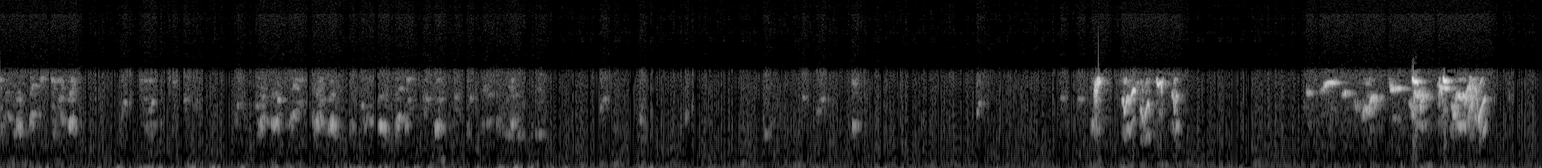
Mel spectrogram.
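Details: Bulbul nestlings, watched on a surveillance camera as they grow from egg to fledging, give faint high chirps early on. Two louder bursts of rapid, scratchy chirping follow, with a quiet pause between.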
